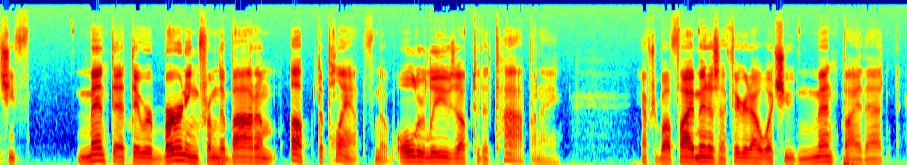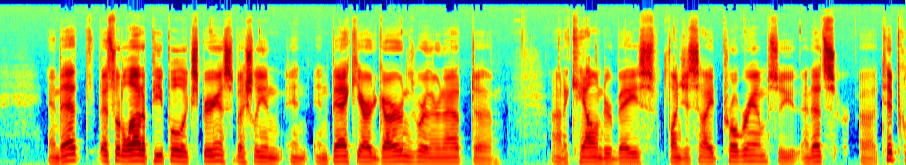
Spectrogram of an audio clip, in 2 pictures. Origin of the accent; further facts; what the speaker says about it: Chicago, Illinois, United States; now in Alabama, United States; Yeah, I'm from Chicago originally. You probably can't tell by my accent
